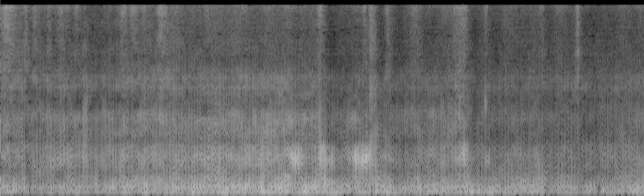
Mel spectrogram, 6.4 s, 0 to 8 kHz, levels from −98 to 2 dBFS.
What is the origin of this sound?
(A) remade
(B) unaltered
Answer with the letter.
A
